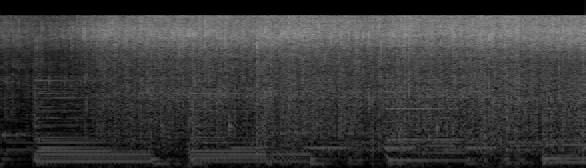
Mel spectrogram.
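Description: Parboiled green peas sizzling in hot oil in a frying pan, the hiss spreading and growing from about half a second in as the peas go in, over background music with held notes.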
